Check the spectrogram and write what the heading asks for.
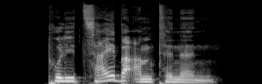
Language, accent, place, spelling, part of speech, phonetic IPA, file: German, Germany, Berlin, Polizeibeamtinnen, noun, [poliˈt͡saɪ̯bəˌʔamtɪnən], De-Polizeibeamtinnen.ogg
- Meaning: plural of Polizeibeamtin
